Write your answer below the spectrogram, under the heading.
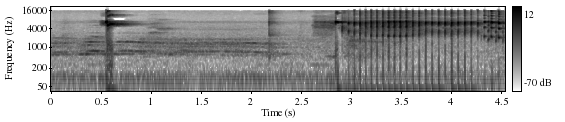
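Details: A fighter-type lovebird delivers its long ngekek song, meant to stimulate other lovebirds to sing: after a faint steady tone and a sharp click, a high, buzzy rattling trill of very rapid, evenly spaced pulses runs to the end.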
